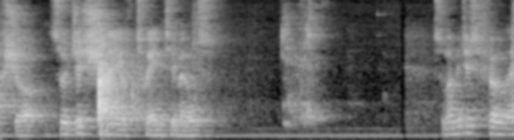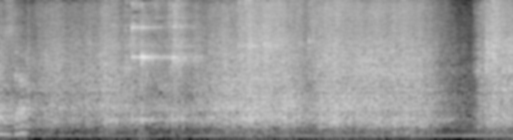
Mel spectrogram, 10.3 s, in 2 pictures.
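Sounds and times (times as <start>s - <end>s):
speech: 0.1s - 2.2s, 4.4s - 5.8s
ice cubes clattering into a metal cocktail shaker: 5.2s - 10.2s.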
